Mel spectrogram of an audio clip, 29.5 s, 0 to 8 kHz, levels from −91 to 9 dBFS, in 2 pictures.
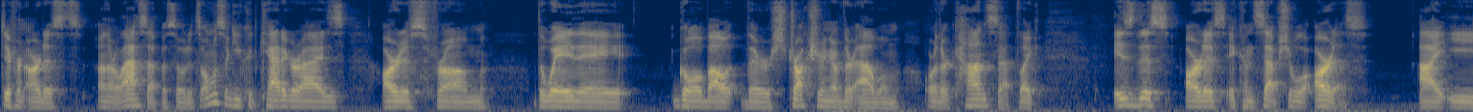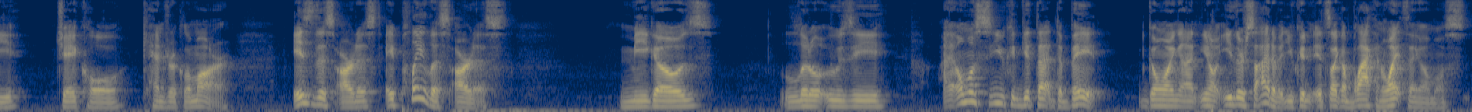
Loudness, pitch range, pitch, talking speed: -27 LUFS, 95-115 Hz, 105 Hz, 150 wpm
